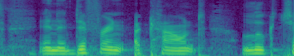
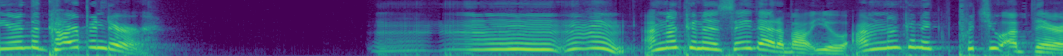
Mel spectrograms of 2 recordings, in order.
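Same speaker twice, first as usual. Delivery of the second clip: much higher, sneering mock of a proud local; scornful townsman; 12 semitones higher than usual. Proud Nazareth local dismissing Jesus, high sneering scorn. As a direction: look down your nose at the carpenter's son.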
